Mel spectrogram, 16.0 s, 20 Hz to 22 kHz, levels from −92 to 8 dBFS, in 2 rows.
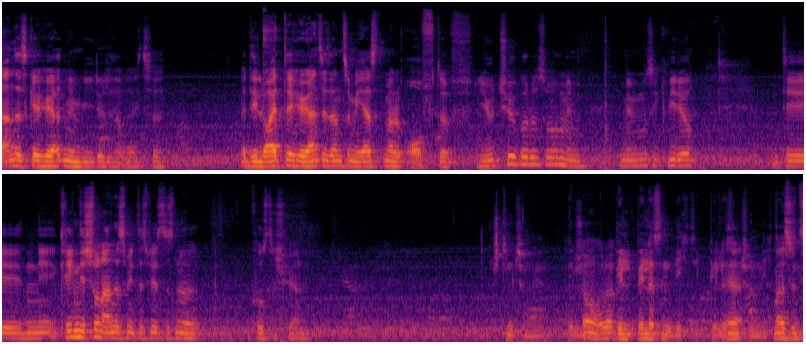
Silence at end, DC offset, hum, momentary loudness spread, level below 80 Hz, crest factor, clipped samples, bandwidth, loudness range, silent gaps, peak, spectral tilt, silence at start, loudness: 0 s; under 0.1%; none; 20 LU; -60 dBFS; 20 dB; under 0.1%; 17.5 kHz; 11 LU; none; -8 dBFS; -6 dB/octave; 0 s; -29 LUFS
